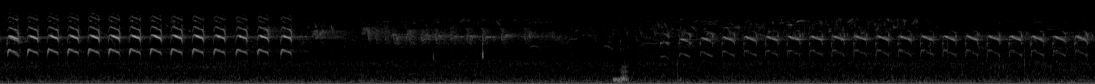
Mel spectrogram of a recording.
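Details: Eurasian wryneck calling with a loud run of evenly spaced, ringing, downslurred notes that stops after three seconds. A fainter, similar series follows later, possibly from farther away, and a brief low sound is heard amid a rustling outdoor background.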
